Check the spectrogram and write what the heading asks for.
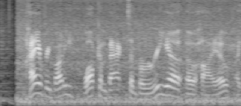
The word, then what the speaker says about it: Berea: Hi everybody, welcome back to Berea, Ohio. I said it correctly this time as I learned the correct pronunciation of the town. I think I was calling it Berea before, but I mean, that's just how Ohio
